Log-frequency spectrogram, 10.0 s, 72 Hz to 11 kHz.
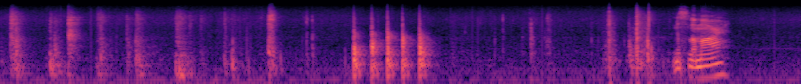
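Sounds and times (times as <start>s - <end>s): knocking on wooden door: 4.4s - 5.5s.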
